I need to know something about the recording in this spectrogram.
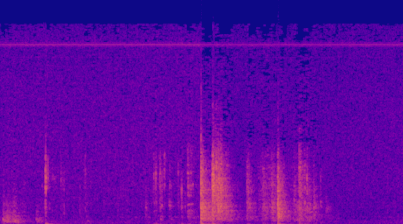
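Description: A few thuds and scuffs of equipment being handled and shifted, the loudest cluster from about two to three seconds in.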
